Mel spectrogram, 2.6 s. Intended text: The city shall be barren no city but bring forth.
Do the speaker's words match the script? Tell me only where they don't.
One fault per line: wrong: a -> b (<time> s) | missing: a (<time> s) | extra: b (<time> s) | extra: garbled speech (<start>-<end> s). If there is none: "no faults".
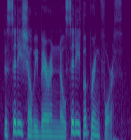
no faults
